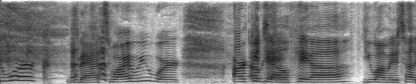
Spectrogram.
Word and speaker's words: Arkadelphia: this name and I'm very proud of myself Arkadelphia oh that's the one cuz I was going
